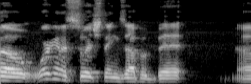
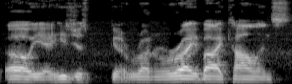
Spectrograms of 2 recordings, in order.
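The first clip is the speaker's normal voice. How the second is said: normal talking voice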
